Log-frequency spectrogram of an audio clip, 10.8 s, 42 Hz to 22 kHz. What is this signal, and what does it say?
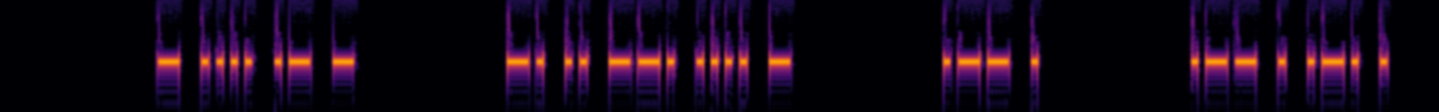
Morse code, heard as a keyed tone, about 22 wpm, 700 Hz. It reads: THAT NIGHT WE WERE
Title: 3x Word-Spacing - Sentences from Top 300 Words - 22wpm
